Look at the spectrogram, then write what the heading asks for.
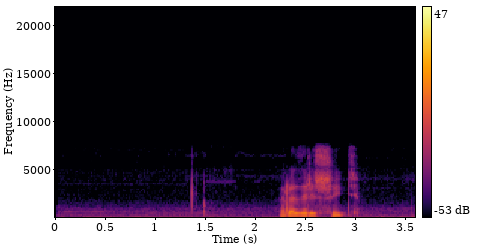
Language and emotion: Russian, neutral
